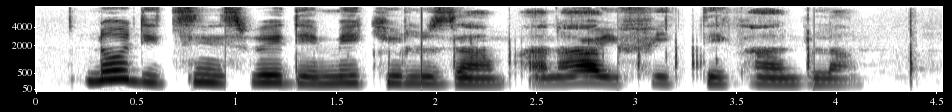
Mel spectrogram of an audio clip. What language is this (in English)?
Nigerian Pidgin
